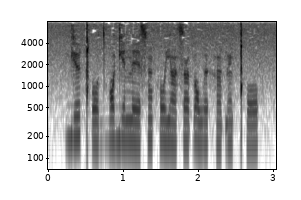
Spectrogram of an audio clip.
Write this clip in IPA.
ɡʲø ǃʼodʱɔɡʲe nesõho jə̃sə˞ɗɔwø hə̃ɓẽ ǃʰo

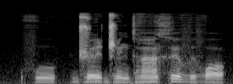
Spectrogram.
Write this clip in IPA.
fu | ɖ͡ʐøi̯ɖ͡ʐẽ ɡʱã xʏvɪvɔ

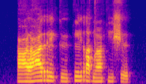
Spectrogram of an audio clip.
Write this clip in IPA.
ʕʌʕarẽ kʉkĩre dˤĩkiʃɘ

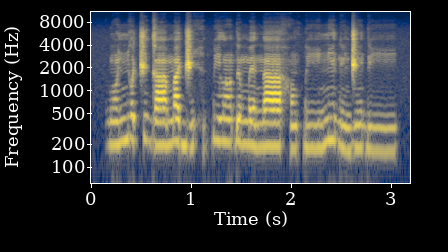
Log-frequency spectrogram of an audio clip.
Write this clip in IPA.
ɡɔ̃˧ɲɔ˦ t͡ʃɨ˦ɡaː˧ma˦ d͡ʒi˨hɨ˨k͡pi˦lɔ̃˦ ɗə˦mɛ˦˨ naː˧hɔ̃˨ k͡piː˨ɲĩ˦ ɗĩ˨d͡ʒĩ˧ ɗiː˨

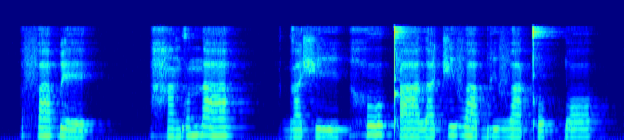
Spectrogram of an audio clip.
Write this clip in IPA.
fa˦ɓe˨ | hã˨ɡo˦na˦ | ɡa˨ʃi˨ | hoː˦ kʼaː˨la˨t͡ʃi˦ va˨bi˨va˨kʼo˨ ɡ͡bɔ˦

